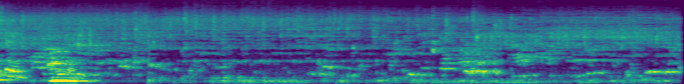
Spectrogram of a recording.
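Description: Chicken pieces sizzling and bubbling in hot oil and fried masala in an aluminium pot, a steady hiss. A brief low thud comes just after the start.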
